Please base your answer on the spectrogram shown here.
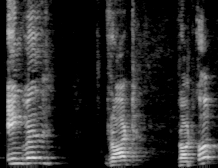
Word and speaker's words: Ingvild Brodtkorb: She is Ingvild Brodtkorb. Am I pronouncing it right?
